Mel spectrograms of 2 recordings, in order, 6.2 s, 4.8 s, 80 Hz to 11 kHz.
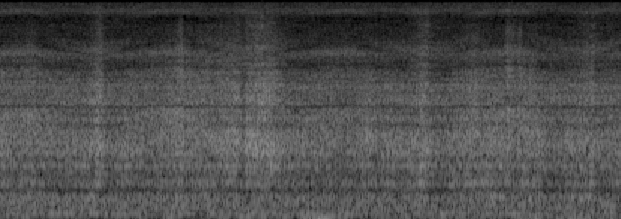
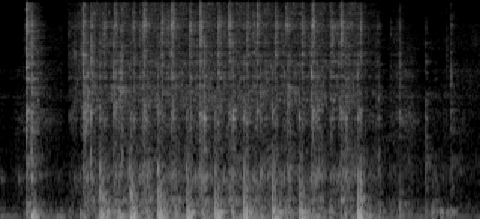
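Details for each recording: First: September 1949 Coleman 242c lantern, just rebuilt, generator torch-heated: soft, steady, even burner hiss with no sputtering or surging, the normal lantern sound, though the generator is in poor condition. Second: September 1949 Coleman 242c gasoline/white-gas lantern, just rebuilt and probably unlit for about 15 years, lit with the generator not yet hot: uneven, ragged chuffing pulses about three or four a second that stumble and fade, as the cold generator starves the burner.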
